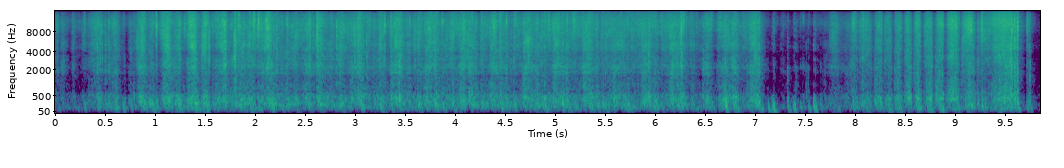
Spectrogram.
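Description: Fingers and nails scratch fast and hard at the green scouring pad of a foam kitchen sponge held close. The result is a dense, bright, crackling rasp of rapid strokes with little low end, briefly thinning out around seven seconds and again at the very end.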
